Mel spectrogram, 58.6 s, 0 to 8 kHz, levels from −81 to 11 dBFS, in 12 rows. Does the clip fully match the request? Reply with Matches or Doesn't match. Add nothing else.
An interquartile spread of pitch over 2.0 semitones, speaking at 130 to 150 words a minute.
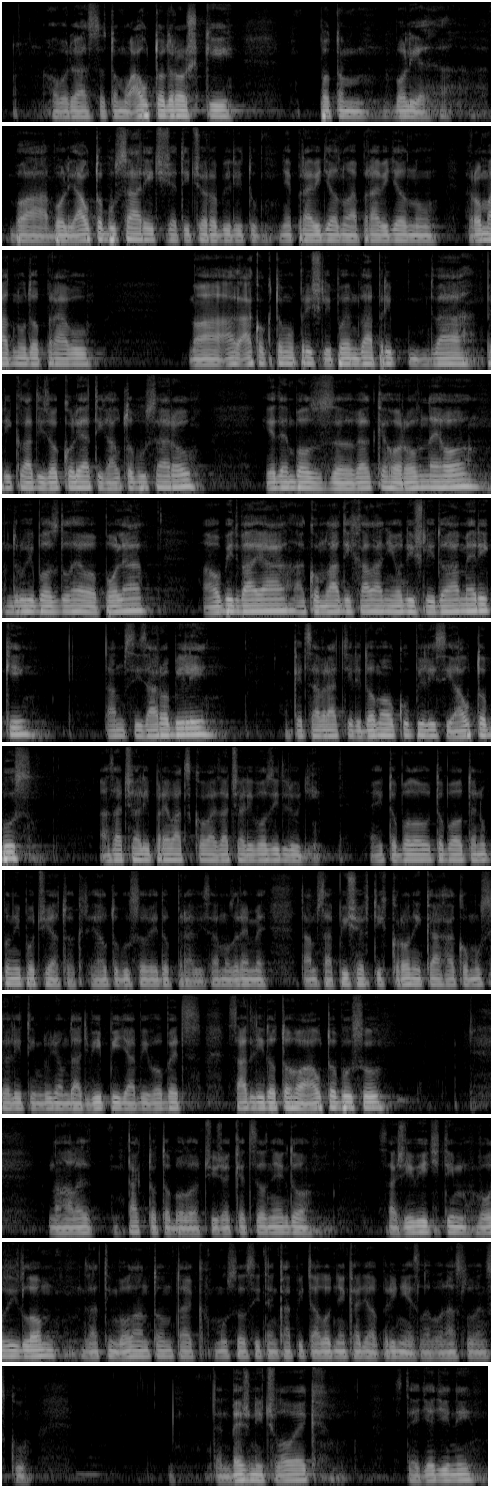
Matches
